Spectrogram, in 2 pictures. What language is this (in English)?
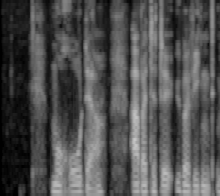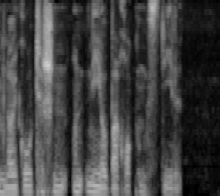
German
